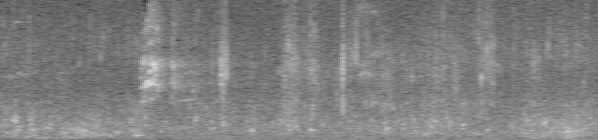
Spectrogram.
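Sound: rushing waterfall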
